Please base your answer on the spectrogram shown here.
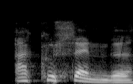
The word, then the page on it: Accussènde: Castellanetano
